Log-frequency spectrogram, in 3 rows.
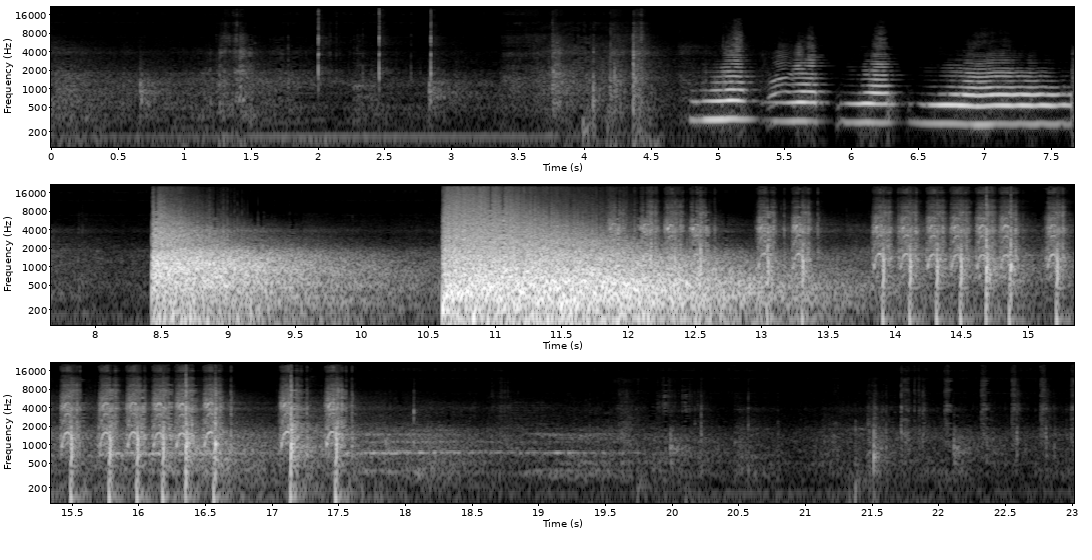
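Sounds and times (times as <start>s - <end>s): loud ringing blasts: 8.4s - 15.2s
airsoft gun shots: 8.4s - 17.7s.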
